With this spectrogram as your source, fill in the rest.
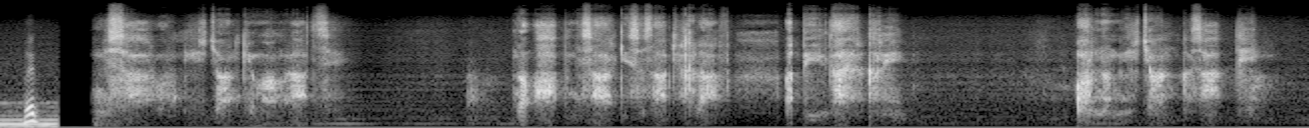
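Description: A young man talks calmly on a phone.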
